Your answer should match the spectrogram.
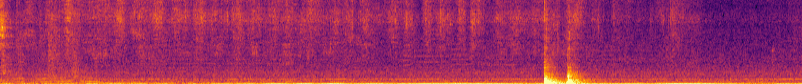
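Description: A small glass bowl knocking twice in quick succession, as if set down on a hard surface, about five and a half seconds in, over a faint steady low hum.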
